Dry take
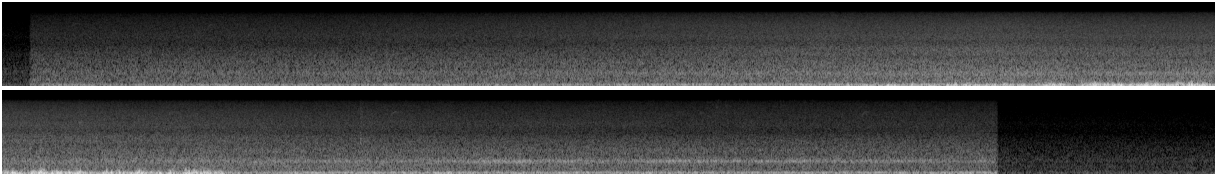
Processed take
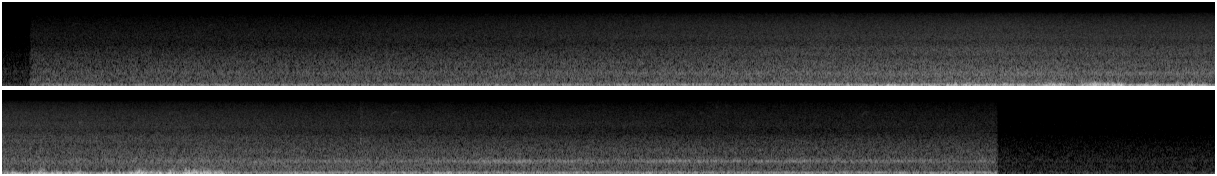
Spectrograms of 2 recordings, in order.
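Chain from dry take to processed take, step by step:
0:11.24–0:13.40: parametric band 110 Hz −10.5 dB 2.1 octaves
level −5.5 dB

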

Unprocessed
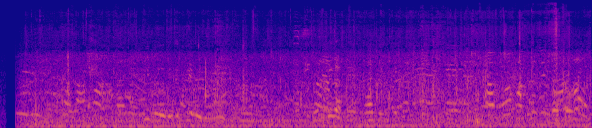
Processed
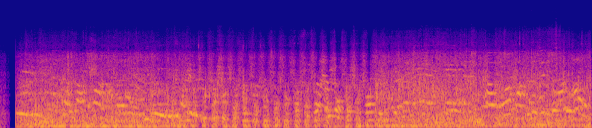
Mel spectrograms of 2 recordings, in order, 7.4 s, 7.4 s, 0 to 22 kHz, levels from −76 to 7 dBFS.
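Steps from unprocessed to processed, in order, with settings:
high-shelf EQ 3,200 Hz −10.5 dB
0:02.43–0:04.69: two-band tremolo in antiphase 7.8 Hz, depth 100%, crossover 1,400 Hz
high-frequency loss of the air 170 metres
double-tracking delay 44 ms −10.5 dB
delay with a high-pass on its return 777 ms, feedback 60%, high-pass 4,600 Hz, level −7 dB
boost into a limiter +24 dB
level −1 dB

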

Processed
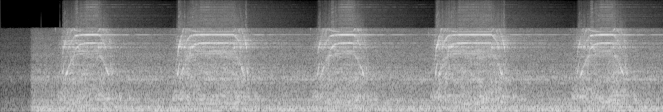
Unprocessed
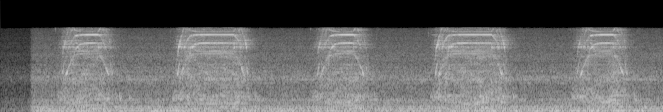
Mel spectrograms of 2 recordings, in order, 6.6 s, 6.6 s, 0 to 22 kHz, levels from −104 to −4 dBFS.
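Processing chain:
high-pass filter 59 Hz
in parallel at −5 dB: hard clipping −25 dBFS, distortion −9 dB
on the sum: dense smooth reverb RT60 2.6 s, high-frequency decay 0.85×, DRR 10.5 dB
level +5.5 dB

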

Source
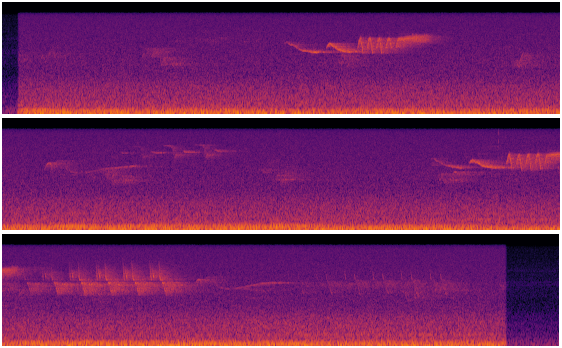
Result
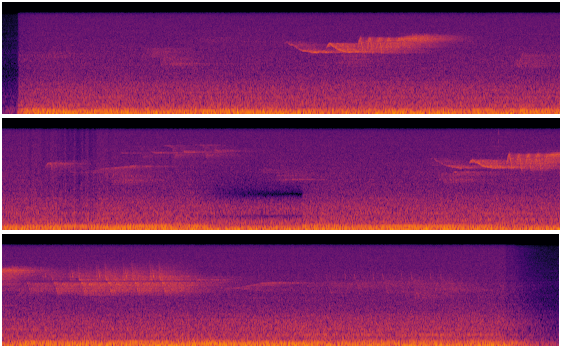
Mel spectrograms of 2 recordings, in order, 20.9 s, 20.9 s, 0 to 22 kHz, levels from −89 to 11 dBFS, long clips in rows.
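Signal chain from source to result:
0:07.20–0:08.37: compressor whose output falls as the input rises −27 dBFS, ratio −0.5
0:09.44–0:10.74: phaser with its sweep stopped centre 390 Hz, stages 6
convolution reverb RT60 2.0 s, pre-delay 85 ms, DRR 0.5 dB

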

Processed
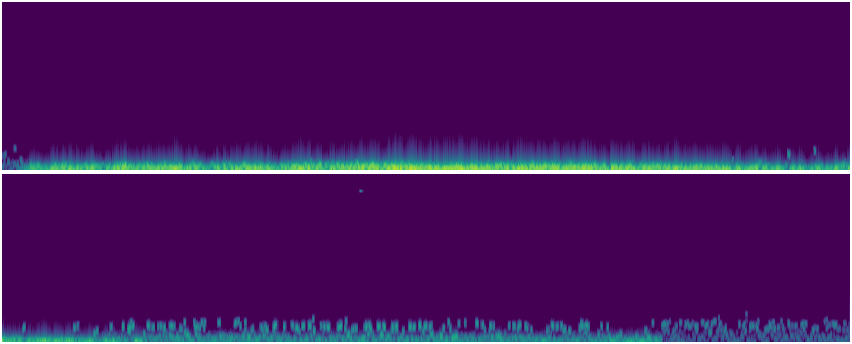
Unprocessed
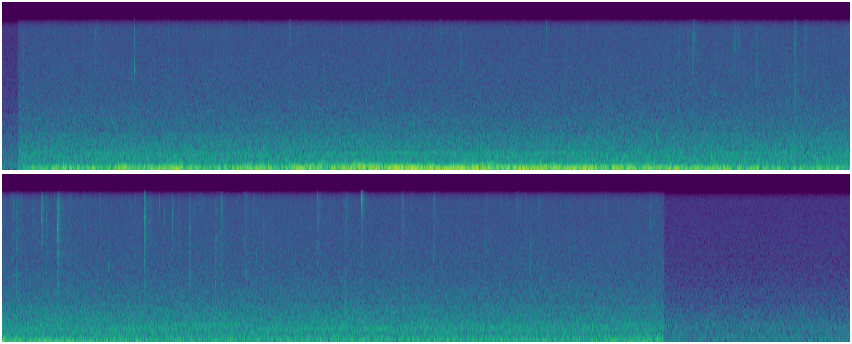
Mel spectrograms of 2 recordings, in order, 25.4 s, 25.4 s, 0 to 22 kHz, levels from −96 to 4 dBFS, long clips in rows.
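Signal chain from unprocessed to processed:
spectral peaks only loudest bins 2
pitch shifter +3 semitones
noise reduction from a noise print of the clip's start 12 dB
level +2 dB

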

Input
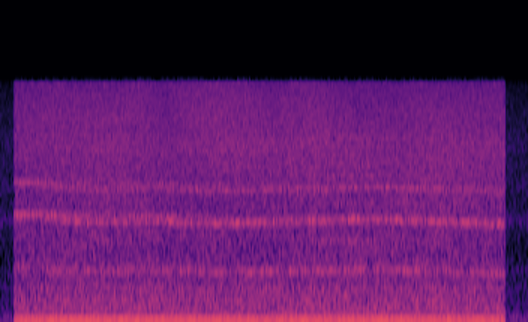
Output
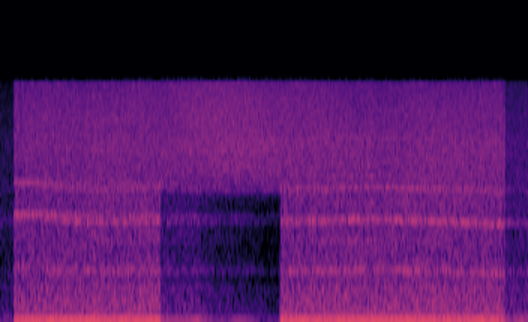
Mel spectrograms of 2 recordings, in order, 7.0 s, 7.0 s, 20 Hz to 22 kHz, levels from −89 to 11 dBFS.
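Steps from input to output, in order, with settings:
0:02.13–0:03.73: Butterworth high-pass 2,200 Hz 72 dB per octave
brickwall limiter −23.5 dBFS, peak gain reduction 4.5 dB
feedback delay with all-pass diffusion 543 ms, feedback 45%, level −14 dB

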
